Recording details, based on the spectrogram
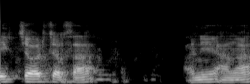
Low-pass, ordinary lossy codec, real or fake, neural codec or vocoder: none; none; fake; codec, 16 kHz, 4.8 kbps, FACodec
